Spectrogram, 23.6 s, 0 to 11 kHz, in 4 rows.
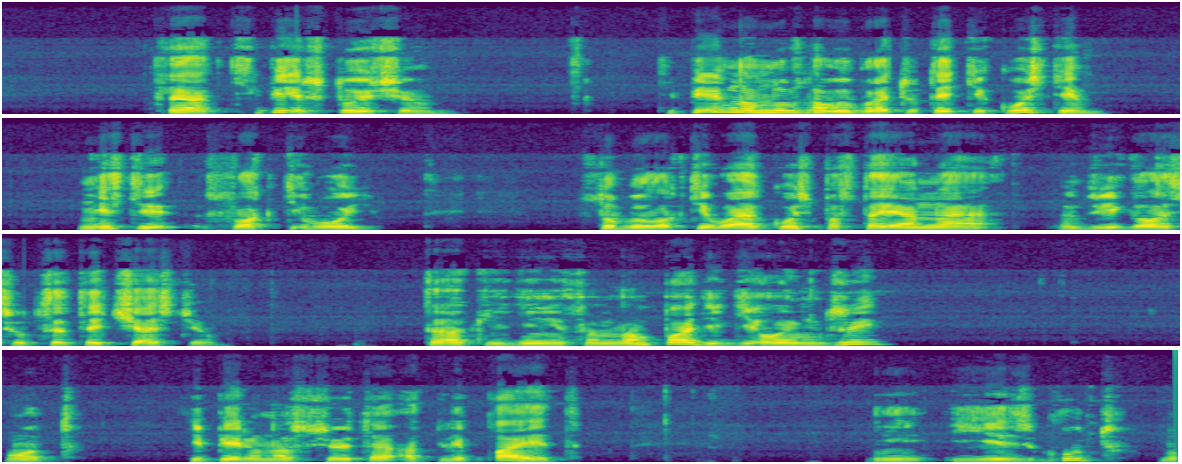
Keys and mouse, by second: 0.7-4.1 drag, 5.4 shift+click, 7.1 middle drag, 10.9-11.7 middle drag, 13.9 KP_1, 15.8 g, 21.0 click, 23.0-23.5 shift+drag.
